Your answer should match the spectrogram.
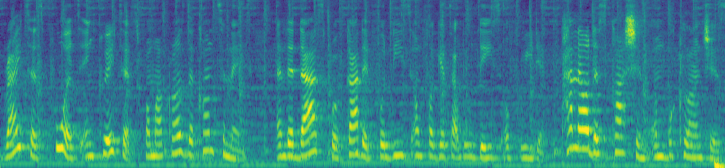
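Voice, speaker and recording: A woman's voice: mid-range voice, animated, moderate pace. A woman reporter reading a scripted recap in a polished, upbeat way. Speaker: reporter narrator. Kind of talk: scripted narration. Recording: music under voice-over. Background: music bed.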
